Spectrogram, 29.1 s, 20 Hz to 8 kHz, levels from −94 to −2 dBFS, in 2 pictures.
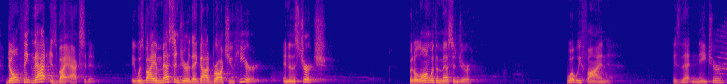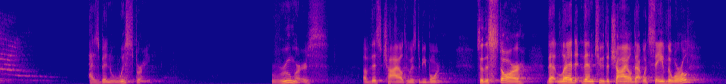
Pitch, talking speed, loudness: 155 Hz, 115 wpm, -28 LUFS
